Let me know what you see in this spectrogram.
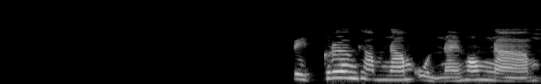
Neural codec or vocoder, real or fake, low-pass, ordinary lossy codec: none; real; 5.4 kHz; none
